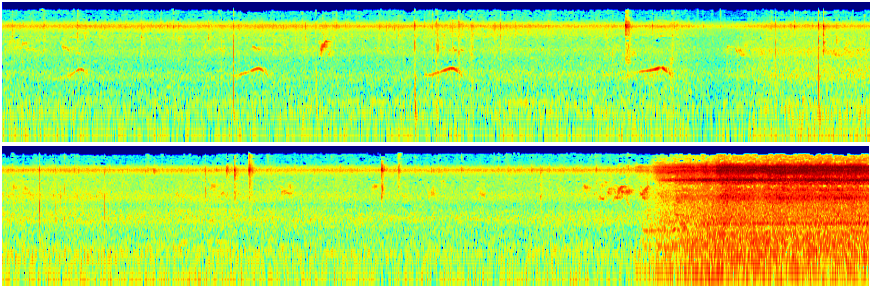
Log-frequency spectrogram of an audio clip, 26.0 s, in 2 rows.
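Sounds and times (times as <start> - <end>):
outdoor background noise: 0.0 - 26.0
bird whistled call: 6.4 - 7.0, 9.5 - 10.1.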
